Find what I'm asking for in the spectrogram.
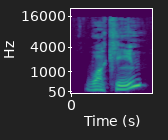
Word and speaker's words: Joaquin: Joaquin Phoenix won for the best leading actor on Joker. – What did you just say? – Joaquin Phoenix. – Joaquin? – What is his real name? – Joaquin? – Joaquin.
